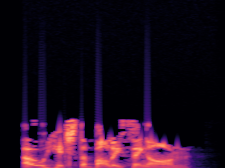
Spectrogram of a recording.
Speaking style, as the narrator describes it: said Syme impatiently

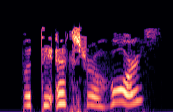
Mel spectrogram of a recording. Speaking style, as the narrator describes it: cried Barton

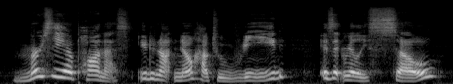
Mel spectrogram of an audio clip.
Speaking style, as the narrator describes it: exclaimed Fräulein Rottenmeier, greatly horrified

